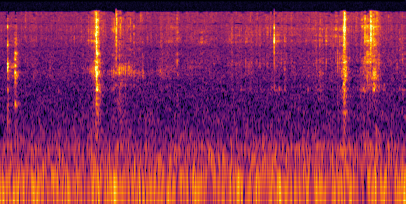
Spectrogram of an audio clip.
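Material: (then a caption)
Soap. A utility knife blade shaves and scrapes crumbly flakes off a small solid bar of black-and-white striped soap held in the hand, building a pile of shavings. Eight short, bright, crisp scrapes and ticks stand apart over a quiet low rumble, each dying away almost instantly.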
